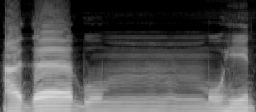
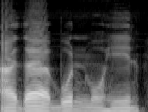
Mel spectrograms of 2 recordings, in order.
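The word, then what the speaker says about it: عذاب مهين: dommatain bertemu dengan mim yang ini kita namakan dengan bacaan idgham bighunah yaitu cara membacanya memasukkan tanwinnya kepada mim dan ditahan adzabum muhin tidak dibaca adzabun muhin.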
